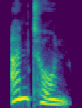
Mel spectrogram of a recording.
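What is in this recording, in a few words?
"Anton", German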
